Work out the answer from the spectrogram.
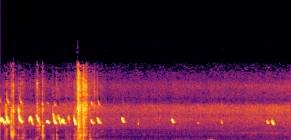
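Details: Two-week-old baby chicks in a homestead chicken coop; a burst of high peeps with a loud wing flutter early on, then sparse scattered peeps over quiet background.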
